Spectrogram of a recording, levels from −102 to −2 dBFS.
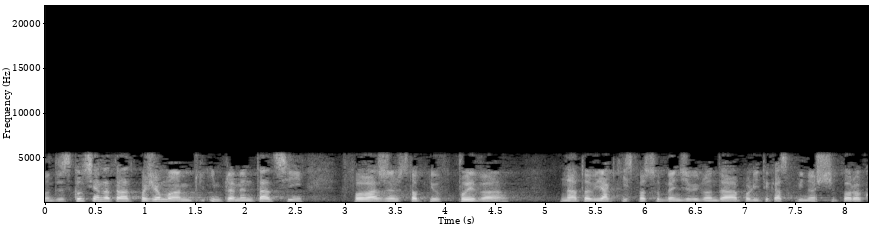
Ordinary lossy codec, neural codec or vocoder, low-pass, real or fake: none; none; 5.4 kHz; real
